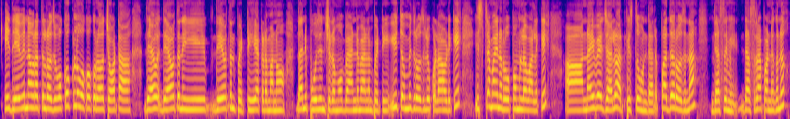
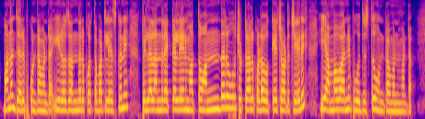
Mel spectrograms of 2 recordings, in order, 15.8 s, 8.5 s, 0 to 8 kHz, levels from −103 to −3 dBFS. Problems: none marked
